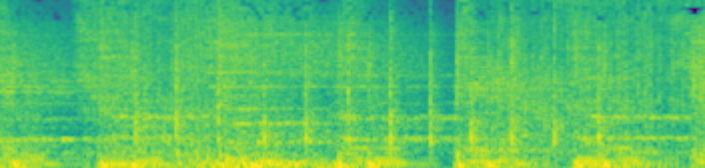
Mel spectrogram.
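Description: Fight-scene soundtrack music with a pulsing bass, and several short hits partway through.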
